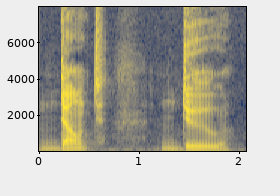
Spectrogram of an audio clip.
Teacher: the point where you put the tip of your tongue, is where you would put your tongue when you make a D sound in English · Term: tongue placement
